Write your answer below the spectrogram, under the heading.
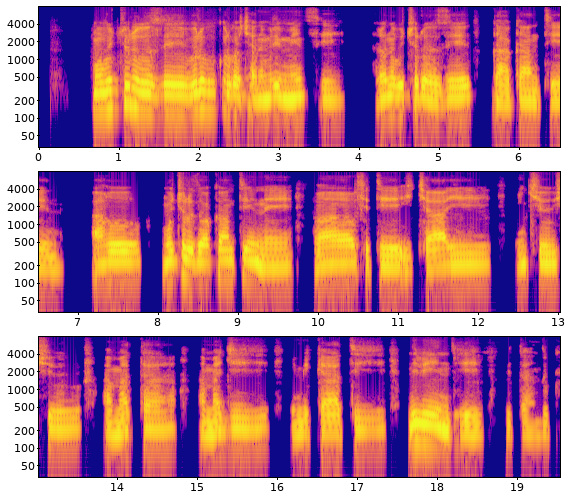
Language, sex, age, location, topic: Kinyarwanda, male, 50+, Musanze, finance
